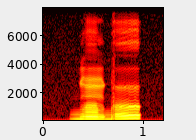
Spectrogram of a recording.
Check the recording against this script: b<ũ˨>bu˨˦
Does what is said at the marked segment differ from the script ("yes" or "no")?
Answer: no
